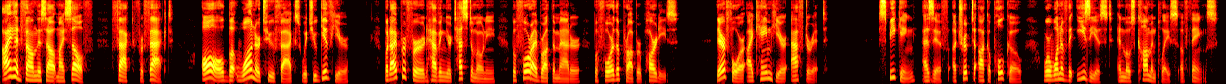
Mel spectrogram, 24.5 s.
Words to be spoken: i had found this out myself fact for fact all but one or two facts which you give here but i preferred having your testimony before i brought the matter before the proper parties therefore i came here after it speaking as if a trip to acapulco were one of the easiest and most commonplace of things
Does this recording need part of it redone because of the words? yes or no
no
